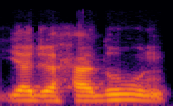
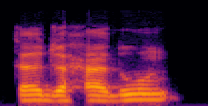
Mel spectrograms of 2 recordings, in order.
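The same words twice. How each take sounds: First: يجحدون starting with y, yajḥadūn; يجحدون read yajḥadūn, with ya; yajhadun with ya. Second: تجحدون starting with t, tajḥadūn; تجحدون read tajḥadūn, with ta; tajhadun with ta. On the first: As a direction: say يجحدون with a clear opening y. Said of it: "بالياء". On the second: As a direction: say تجحدون with a clear opening t. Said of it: "بالتاء". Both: Shown as a demonstration.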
